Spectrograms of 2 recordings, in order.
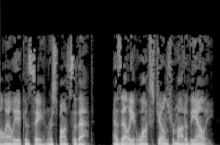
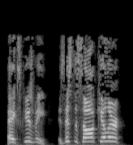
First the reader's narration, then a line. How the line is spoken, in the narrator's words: one young reporter shouts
